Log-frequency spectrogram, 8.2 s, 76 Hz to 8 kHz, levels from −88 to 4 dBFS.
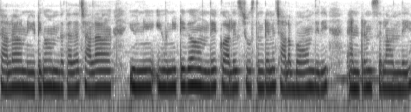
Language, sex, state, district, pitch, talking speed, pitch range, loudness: Telugu, female, Andhra Pradesh, Krishna, 215 Hz, 125 wpm, 205-220 Hz, -14 LUFS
